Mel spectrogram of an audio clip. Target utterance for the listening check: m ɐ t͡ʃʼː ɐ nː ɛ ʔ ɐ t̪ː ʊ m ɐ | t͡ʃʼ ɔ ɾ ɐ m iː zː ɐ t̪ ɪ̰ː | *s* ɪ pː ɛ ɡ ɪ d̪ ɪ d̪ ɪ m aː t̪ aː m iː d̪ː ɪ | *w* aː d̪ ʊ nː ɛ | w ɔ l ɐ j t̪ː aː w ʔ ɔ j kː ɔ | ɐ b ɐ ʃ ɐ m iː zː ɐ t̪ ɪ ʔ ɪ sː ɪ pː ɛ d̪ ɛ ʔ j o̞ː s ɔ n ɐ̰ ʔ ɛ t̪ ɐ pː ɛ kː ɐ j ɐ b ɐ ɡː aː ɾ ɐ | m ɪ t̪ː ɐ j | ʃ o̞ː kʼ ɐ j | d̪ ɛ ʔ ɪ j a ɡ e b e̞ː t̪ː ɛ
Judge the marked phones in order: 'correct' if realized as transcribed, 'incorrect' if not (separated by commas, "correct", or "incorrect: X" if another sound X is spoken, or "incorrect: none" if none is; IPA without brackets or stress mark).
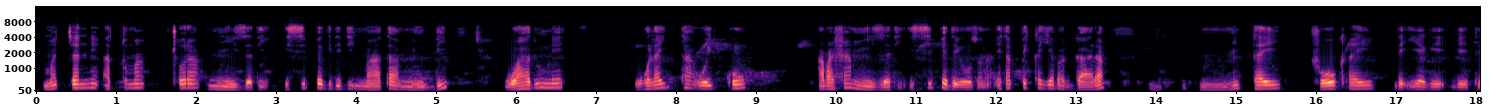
incorrect: sː, correct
